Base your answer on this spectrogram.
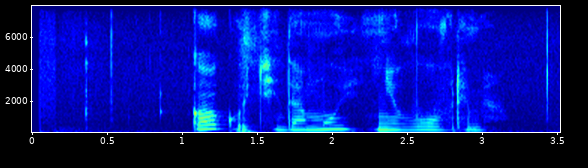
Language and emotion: Russian, sad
